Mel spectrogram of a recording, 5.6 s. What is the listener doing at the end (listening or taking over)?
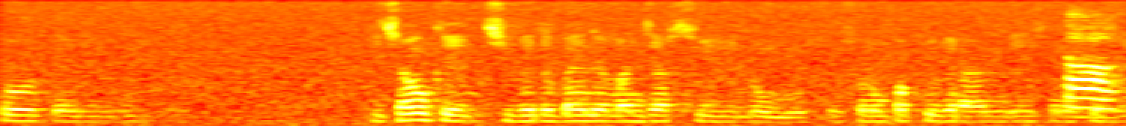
taking over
